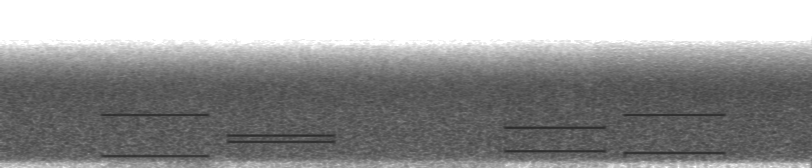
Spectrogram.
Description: Aircraft SELCAL, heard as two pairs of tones, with heavy radio static. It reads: AR-HK DM-CR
